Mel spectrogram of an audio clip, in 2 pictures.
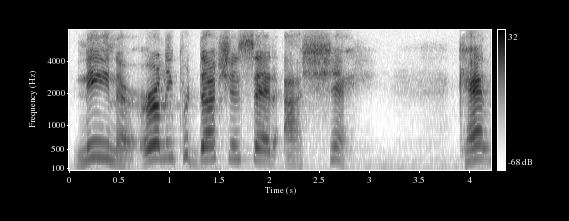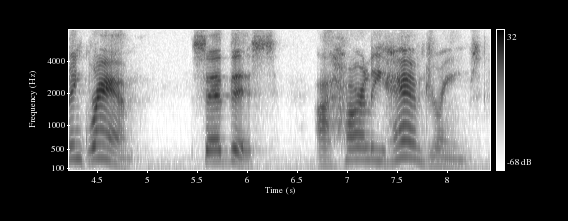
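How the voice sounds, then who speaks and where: High sharp bright woman doing tarot for her followers, super casual, cusses a lot, repeats herself for emphasis. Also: sing-song, slow pace. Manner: blunt, heavy swearing, slangy, repeats phrases for emphasis. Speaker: tarot reader, show host.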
